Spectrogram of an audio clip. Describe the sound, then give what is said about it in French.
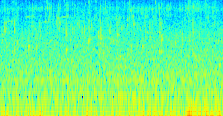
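A small trickle of water runs gently down a moss-covered wall, making a steady, even, hissing flow with soft droplet splashes and no pauses. “Et où s'écoule délicatement un petit filet d'eau.”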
